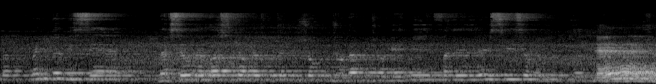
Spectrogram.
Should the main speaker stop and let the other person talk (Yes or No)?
Yes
